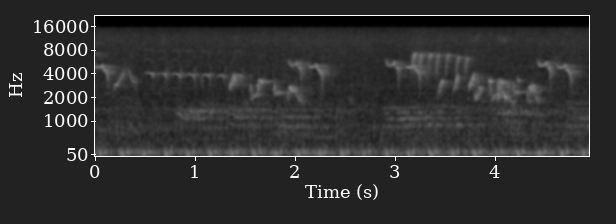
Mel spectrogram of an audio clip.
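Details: Decoy red-whiskered bulbul singing at a trapping site in Vietnam, pouring out rapid chirpy warbled phrases with quick rising and falling notes, nearly continuous, over low background rumble.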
